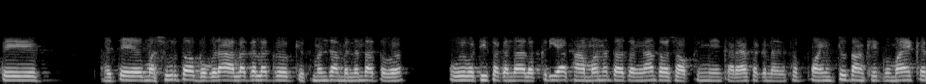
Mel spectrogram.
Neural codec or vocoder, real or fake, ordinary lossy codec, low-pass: none; real; none; 3.6 kHz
